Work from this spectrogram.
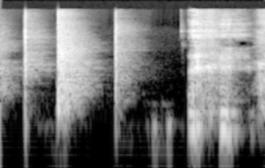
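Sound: two hand claps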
